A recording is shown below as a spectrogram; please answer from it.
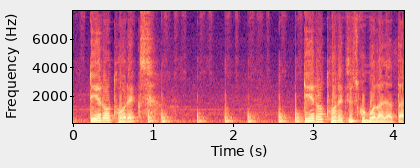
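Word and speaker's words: pterothorax: Meso और Meta दोनों को कंबाइंड रूप से टेरोथोरैक्स, पी साइलेंट इसमें टेरोथोरैक्स इसको बोला जाता है।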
